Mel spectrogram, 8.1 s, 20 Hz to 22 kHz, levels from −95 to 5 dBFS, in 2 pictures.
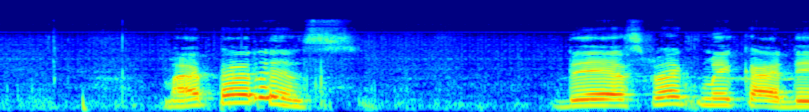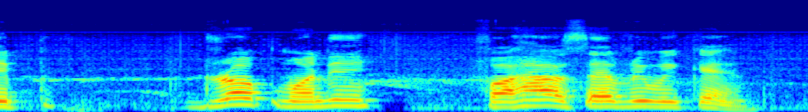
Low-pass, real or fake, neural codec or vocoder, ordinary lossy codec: none; real; none; none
